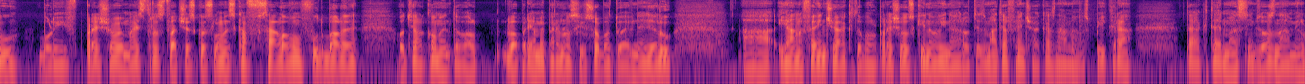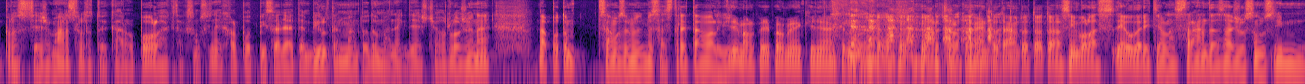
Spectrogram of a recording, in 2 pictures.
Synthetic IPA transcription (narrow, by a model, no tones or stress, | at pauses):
u | bɔlifpɾɛʃɔʋɛmajst̪ɾɔʊst̪ʋat͡ʃɛskɔslɔʋɛnskafsaːlɔʋɔmfud̪balɛɔt̪ːɪaʎkɔmɛnt̪ɔʋal | d̪ʋapɾɪamɛpɾɛnɔsifsɔbɔt̪uajvɲɛɟɛlu | ajaːnfɛnt͡ʃaːkt̪ɔbɔlpɾɛʃɔʊskinɔʋinaːɾɔcɛd͡zmacafɛnt͡ʃaːkaznaːmɛɦɔspikɾat̪akt̪ɛnmasɲiːmzɔznaːmilpɾɔscɛʒɛmaɾt͡sɛlt̪ɔt̪ɔjɛkaɾɔlpɔlakt̪aksɔmsiɲɛxalpɔt̪̚piːsaɟajt̪ɛnbilt̪ɛnmaːmt̪ɔd̪ɔmaɲɛɡɟɛɛʃcɛɔd̪lɔʒɛnɛːnɔapɔt̪ɔm | samɔzɾɛjmɛzmɛsast̪ɾɛt̪aːʋalivʒd̪imalpɾipɔmɪɛŋkiɲɛakɛnɔmaɾt͡ʃɛlkɔɦɛnt̪ɔt̪amt̪ɔt̪ɔt̪ɔasɲimbɔlasɲɛuːʋɛɾicɛlnasɾand̪azaʒilsɔmsɲiːm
